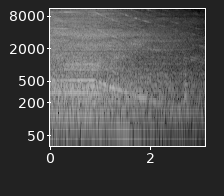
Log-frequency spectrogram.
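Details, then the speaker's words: Previously rebuilt vacuum left outside about a month and rained on, run again: smooth high motor whine falling evenly as it coasts down, no grinding or bearing rumble. Bearings fine, brush roll may rattle slightly, normal run-down. "I was kind of worried the bearings were going to like lock up on it and it was going to start sounding like crap but it actually sounds just fine"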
